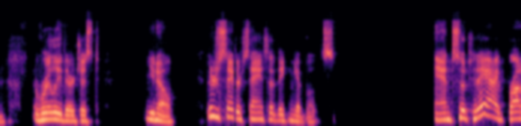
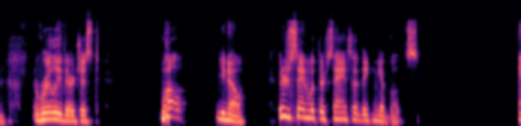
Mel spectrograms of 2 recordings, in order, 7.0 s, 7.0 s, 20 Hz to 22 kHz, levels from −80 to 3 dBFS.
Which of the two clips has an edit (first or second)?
first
